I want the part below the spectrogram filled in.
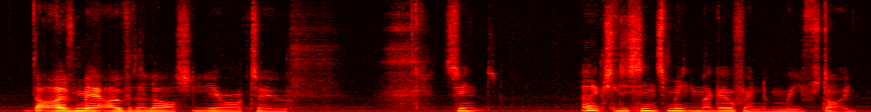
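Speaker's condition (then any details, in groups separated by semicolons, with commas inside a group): Cerebral palsy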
